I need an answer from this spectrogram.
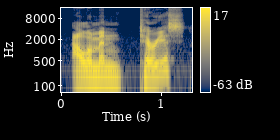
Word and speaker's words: Alimentarius: I don't know how to pronounce that word. What's the alimentarius?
